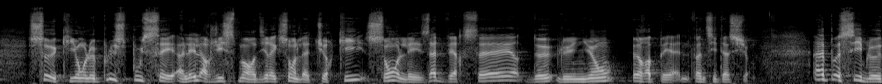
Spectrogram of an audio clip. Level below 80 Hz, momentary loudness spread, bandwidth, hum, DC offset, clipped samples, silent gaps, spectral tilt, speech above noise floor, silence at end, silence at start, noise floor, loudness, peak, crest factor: -64 dBFS; 6 LU; 15.5 kHz; none; under 0.1%; under 0.1%; none; -3.5 dB/octave; 20 dB; 0 s; 0 s; -44 dBFS; -24 LUFS; -4 dBFS; 22 dB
